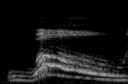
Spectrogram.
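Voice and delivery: big loud whoa of wonder. Acted. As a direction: shout it in amazement. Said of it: "said Poots".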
